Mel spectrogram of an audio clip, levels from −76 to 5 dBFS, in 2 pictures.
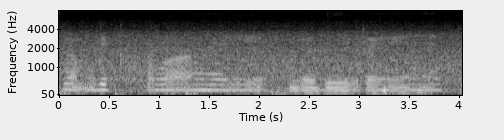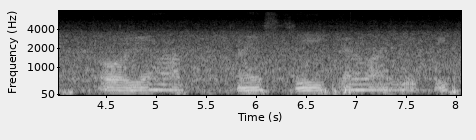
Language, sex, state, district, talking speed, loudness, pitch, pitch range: Hindi, female, Haryana, Rohtak, 60 wpm, -17 LUFS, 95 Hz, 90-100 Hz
